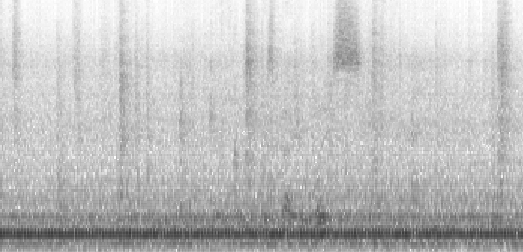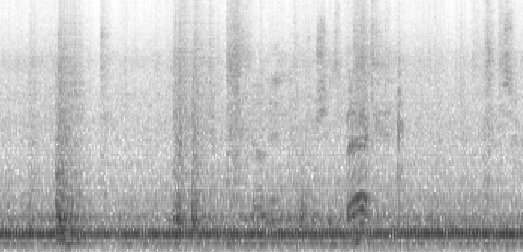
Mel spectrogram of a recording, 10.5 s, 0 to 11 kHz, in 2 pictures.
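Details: 20-year-old Whirlpool dryer LEN2000PW0, reassembled after the dirty motor wiring was fixed and producing heat again. Steady even hum from the motor and tumbling drum with a smooth airflow rush and no knocks or squeals; normal operation.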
